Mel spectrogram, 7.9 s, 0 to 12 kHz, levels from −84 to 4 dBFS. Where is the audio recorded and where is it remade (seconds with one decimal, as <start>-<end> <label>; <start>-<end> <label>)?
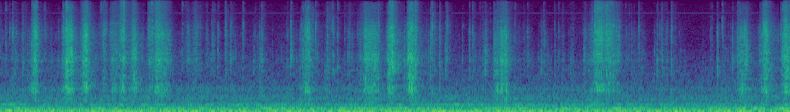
0.0-7.9 recorded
